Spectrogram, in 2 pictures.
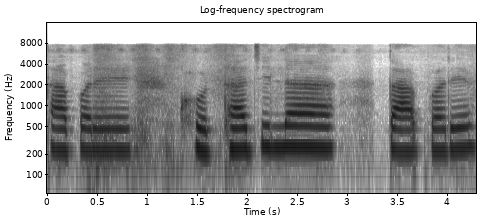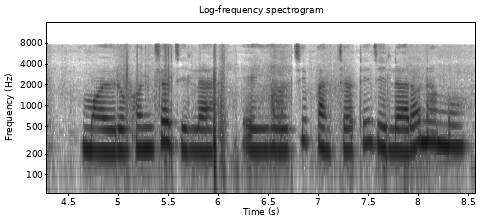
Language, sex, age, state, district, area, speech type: Odia, female, 18-30, Odisha, Bhadrak, rural, spontaneous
